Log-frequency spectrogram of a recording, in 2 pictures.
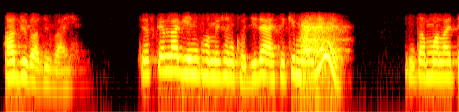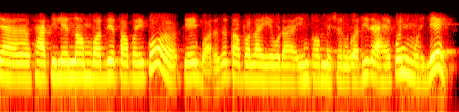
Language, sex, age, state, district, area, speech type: Nepali, female, 45-60, West Bengal, Jalpaiguri, urban, conversation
